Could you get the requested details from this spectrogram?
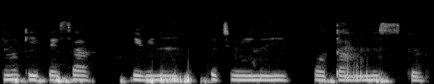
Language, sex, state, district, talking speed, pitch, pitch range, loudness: Hindi, female, Bihar, Jahanabad, 125 wpm, 200 Hz, 190-210 Hz, -18 LUFS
